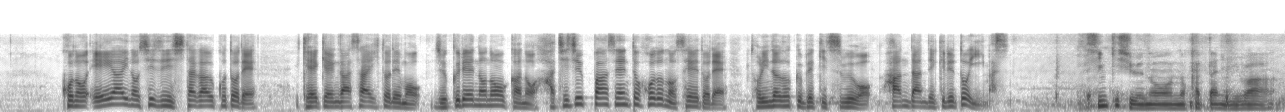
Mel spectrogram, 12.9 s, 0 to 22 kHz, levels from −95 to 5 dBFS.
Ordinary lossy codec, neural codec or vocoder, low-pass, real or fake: none; codec, 24 kHz, 3.1 kbps, DualCodec; 7.2 kHz; fake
